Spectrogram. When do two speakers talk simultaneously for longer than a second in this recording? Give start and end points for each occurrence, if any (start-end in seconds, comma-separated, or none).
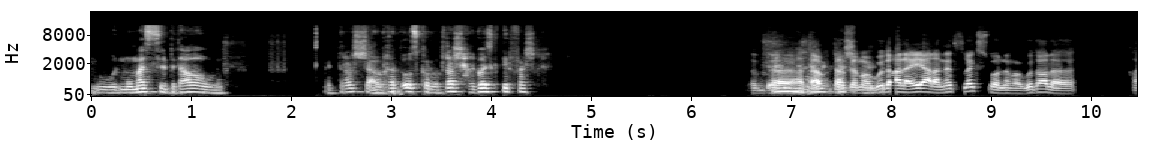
6.7-7.9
